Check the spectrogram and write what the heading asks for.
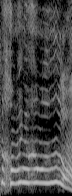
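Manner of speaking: squeaky, drawn-out mock swoon; giggly waitress. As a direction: imitate a smitten waitress, slow and very high.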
